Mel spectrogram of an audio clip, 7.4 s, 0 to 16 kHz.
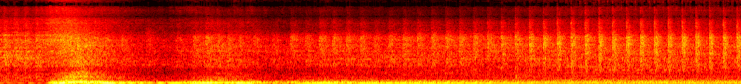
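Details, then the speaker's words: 2007 Crown Victoria police engine in a 1966 F100 body, fuel injected, abused, first start after sitting: rough burst then idle with quick, even light tapping; sounds like valve train, not bottom end; oil looked clean. "man it does not sound like a knock it sounds like something in the valve train so going to have to look into that"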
